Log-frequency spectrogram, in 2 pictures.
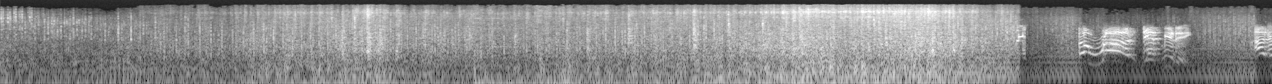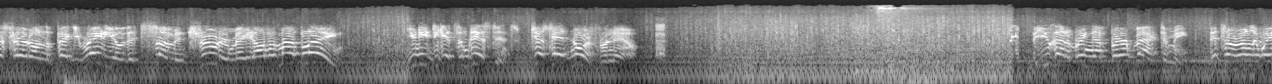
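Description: A small propeller plane engine roars loudly, then settles into a steady drone.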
